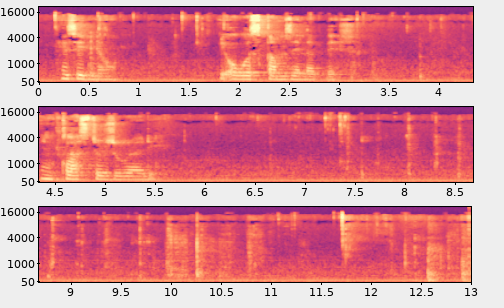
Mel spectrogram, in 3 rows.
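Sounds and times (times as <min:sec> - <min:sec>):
steady low hum: 0:00.0 - 0:13.0
chewing and lip smacks: 0:01.4 - 0:01.8, 0:06.6 - 0:12.6.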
